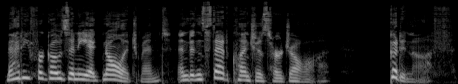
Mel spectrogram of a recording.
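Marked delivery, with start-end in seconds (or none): none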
